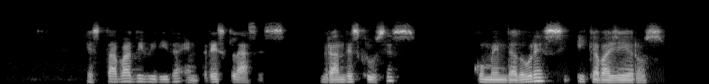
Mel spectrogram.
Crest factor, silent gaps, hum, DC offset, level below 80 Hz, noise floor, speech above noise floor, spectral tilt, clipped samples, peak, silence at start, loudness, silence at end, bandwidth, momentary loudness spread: 20 dB; none; none; under 0.1%; -64 dBFS; under -90 dBFS; over 70 dB; -4.5 dB/octave; under 0.1%; -2 dBFS; 0.85 s; -19 LUFS; 0.5 s; 7.8 kHz; 13 LU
